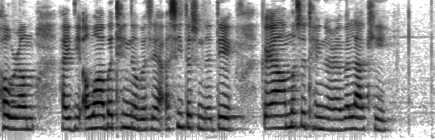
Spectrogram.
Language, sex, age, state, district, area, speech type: Manipuri, female, 18-30, Manipur, Bishnupur, rural, spontaneous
